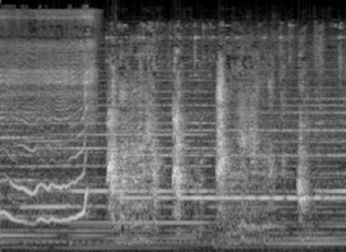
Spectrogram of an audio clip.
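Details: A dog barks four times at uneven intervals, each bark short and harsh, after an opening strain of melodic music that continues faintly beneath.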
